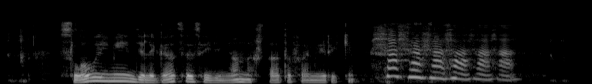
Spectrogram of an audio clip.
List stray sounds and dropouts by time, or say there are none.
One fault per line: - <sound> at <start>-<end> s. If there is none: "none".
- laugh at 3.7-5.2 s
